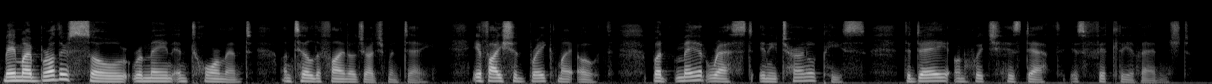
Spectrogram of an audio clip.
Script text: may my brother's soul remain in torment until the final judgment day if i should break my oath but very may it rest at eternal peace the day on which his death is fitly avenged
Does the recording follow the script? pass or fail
fail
